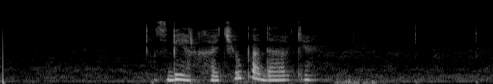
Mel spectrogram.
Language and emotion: Russian, positive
